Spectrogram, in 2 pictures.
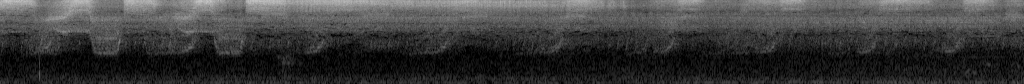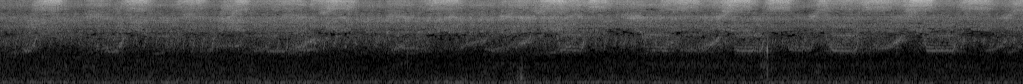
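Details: Cicadas in a forest fill the air with a dense, shrill buzzing drone broken into rapid repeated pulses.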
